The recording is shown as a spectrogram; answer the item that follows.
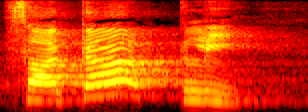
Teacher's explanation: ¿Dónde estaría la fuerza de pronunciación? El acento en la segunda sílaba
